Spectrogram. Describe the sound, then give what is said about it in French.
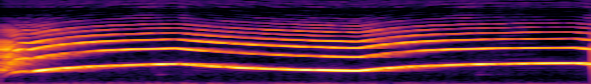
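A loud, piercing alarm siren wails continuously, its pitch rising and falling slowly in long sweeps, overwhelming, with no voices, making the walls vibrate. “Enfin, les bips de mise en garde s'interrompirent et le hurlement assourdissant d'une sirène fit vibrer les murs.”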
